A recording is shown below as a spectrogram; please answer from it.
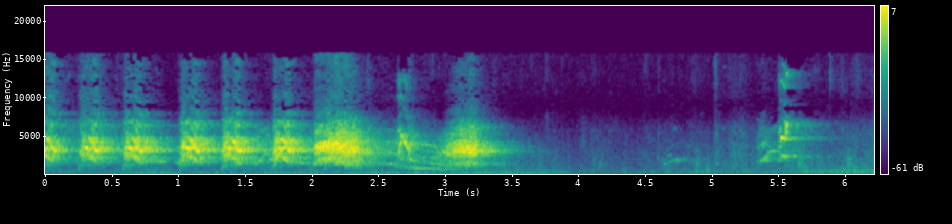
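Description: Ringneck parakeet giving a run of harsh, screechy squawks, about three a second for three seconds, then fading to quiet with one last squawk.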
